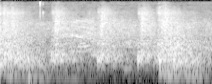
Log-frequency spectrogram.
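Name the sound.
drum roll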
